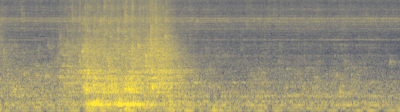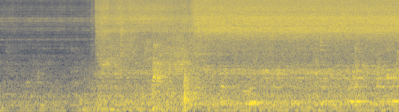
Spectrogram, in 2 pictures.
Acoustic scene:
restroom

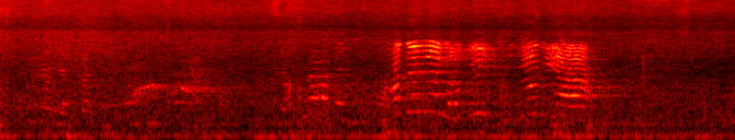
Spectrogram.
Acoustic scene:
residential area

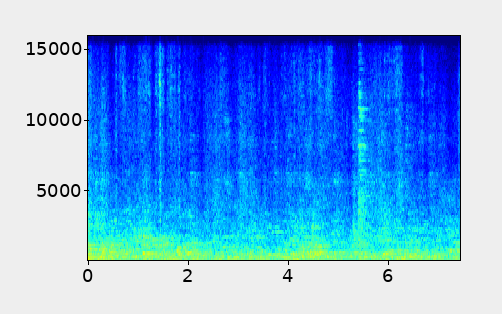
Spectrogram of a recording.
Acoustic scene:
cafe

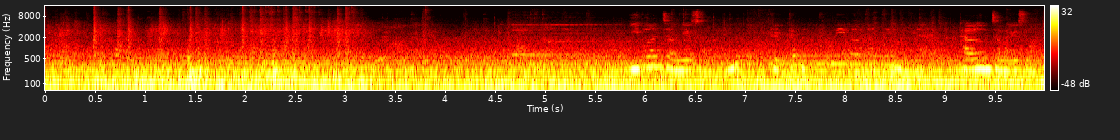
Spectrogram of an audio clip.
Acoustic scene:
bus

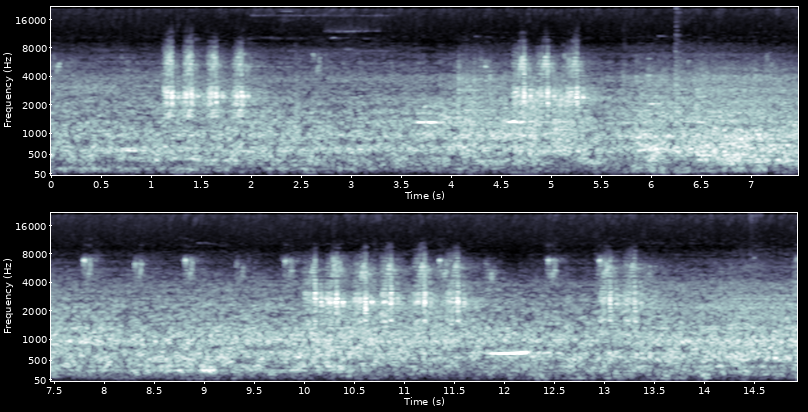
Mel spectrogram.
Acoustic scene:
park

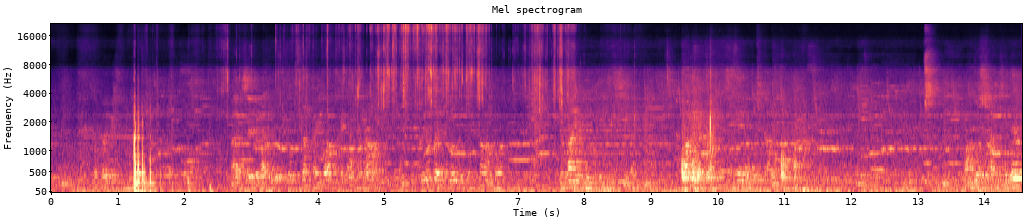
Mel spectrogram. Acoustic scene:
restaurant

